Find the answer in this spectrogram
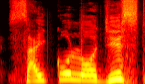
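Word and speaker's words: psychologist: यह P silent वाला है। साइकोलॉजिस्ट।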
